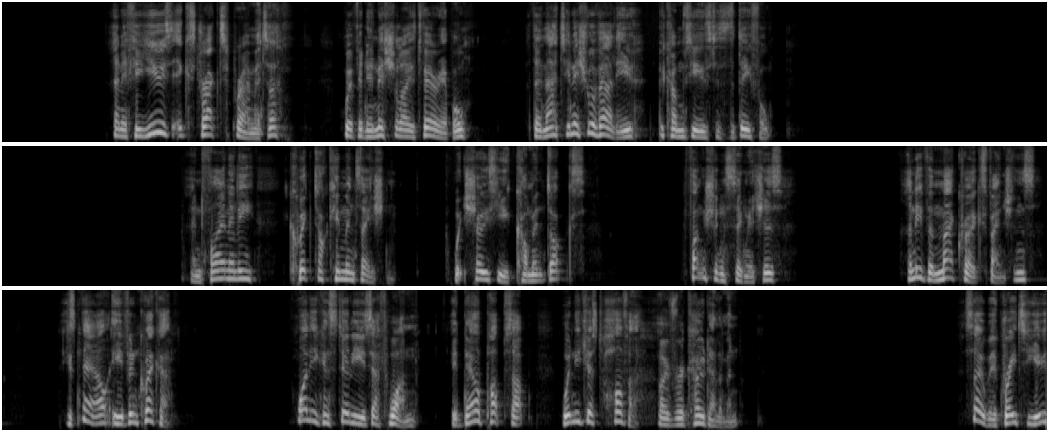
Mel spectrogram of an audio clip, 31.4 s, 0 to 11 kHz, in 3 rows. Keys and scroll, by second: 1.4 Tab, 2.2 Tab, 5.2 alt+super+p.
